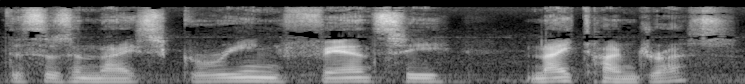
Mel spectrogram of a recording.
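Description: A man, running a wholesale business, giving a plain walkthrough sales pitch in a warehouse, listing items one by one while filming on a handheld phone. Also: flat delivery, slow pace, slight background noise. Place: indoor warehouse with dress racks. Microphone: handheld phone camera, speaker off screen.

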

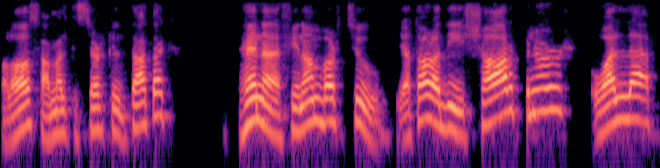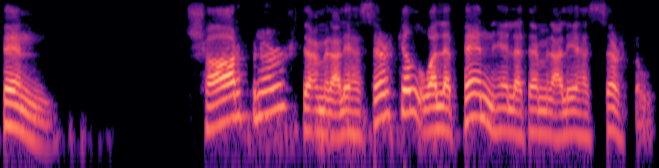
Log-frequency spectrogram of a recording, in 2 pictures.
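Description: A man's voice: on the high side, very animated, no echo, lo-fi sound. Patient Egyptian teacher, man. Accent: Egyptian Arabic. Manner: patient, repeats words slowly and asks questions. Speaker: English teacher for young children. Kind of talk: workbook lesson explained step by step.

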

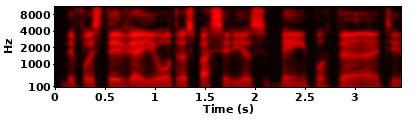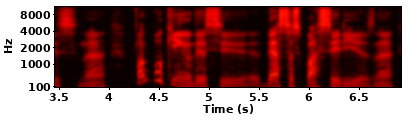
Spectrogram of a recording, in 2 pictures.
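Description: Radio interviewer asking winding questions. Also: male voice, on the low side, unhurried, no room sound, studio quality. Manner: long winding questions, often tagging "né?". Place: radio studio.

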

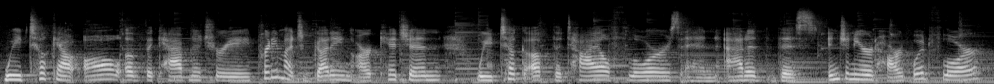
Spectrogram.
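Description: A woman calmly narrating a home tour as a vlogger, talking through each room in a homey, unhurried way. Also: mid-range voice. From Texas. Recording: faint background music.

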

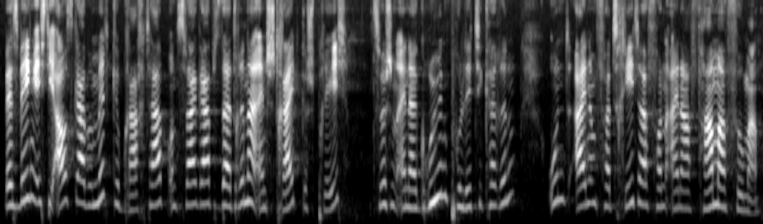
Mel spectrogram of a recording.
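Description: A woman's voice: high-pitched, normal speed, fairly bright tone. A young woman giving a chatty, joking science slam talk on stage into a handheld mic, with many fillers. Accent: German. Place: large dim hall with audience.

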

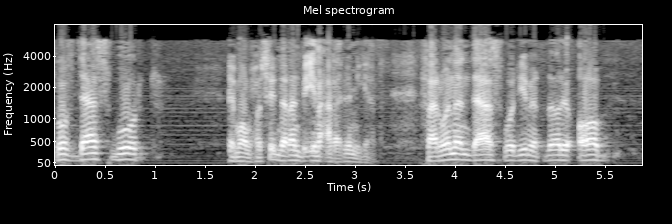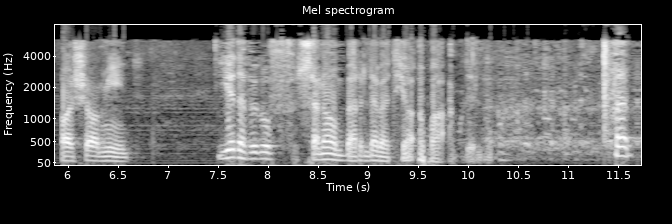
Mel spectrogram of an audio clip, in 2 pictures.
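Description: A man's voice: vocal fry, slightly rough, muffled recording. A man preaching and telling a religious story, acting out the people in it with big swings in his voice. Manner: animated storyteller, acts out quoted speech with big pitch swings.

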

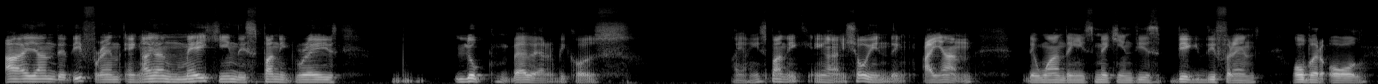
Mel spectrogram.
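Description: A man's voice: fairly low pitch, fairly even intonation, a little slow, vocal fry, a bit bright. A man in his thirties from El Salvador with a Salvadoran Spanish accent, a mechanic talking earnestly to his channel's viewers in simple phrases with frequent restarts. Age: 30s. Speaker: mechanic YouTuber. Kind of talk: casual talk to camera. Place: indoors at a laptop.

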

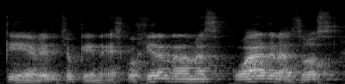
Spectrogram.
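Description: A young man co-hosting a gossip show, explaining in a measured way with "eh" fillers in a small studio. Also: mid-range voice, pushed and bright. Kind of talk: casual gossip chat. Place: small studio on a pink sofa. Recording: roomy echo.

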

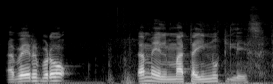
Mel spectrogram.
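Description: A young Mexican man giving casual, excitable live commentary while playing a game. He swears freely and talks to his viewers. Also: mid-range voice, a little slow, dull audio. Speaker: streamer.

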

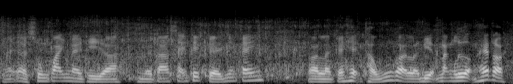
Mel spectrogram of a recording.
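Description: A man's voice: on the high side, very fast, noisy background. A man giving a walking property tour of a riverside resort outdoors, speaking politely and deferentially to his viewers with frequent fillers, filmed on a handheld phone. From Vietnam. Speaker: real estate agent giving a property tour.

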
